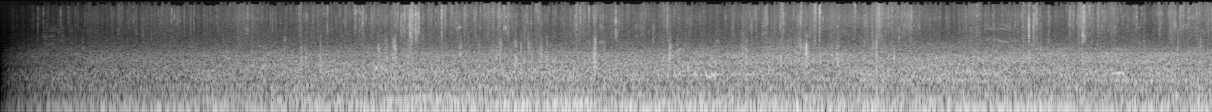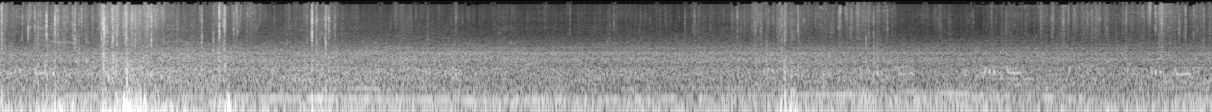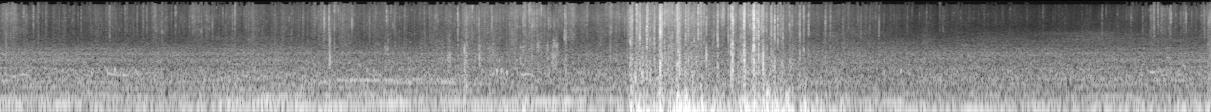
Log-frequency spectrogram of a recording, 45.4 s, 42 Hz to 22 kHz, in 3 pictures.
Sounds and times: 0.8s pigeons feeding 42.4s
2.3s pigeon footfalls 21.0s
27.4s pigeon footfalls 41.4s

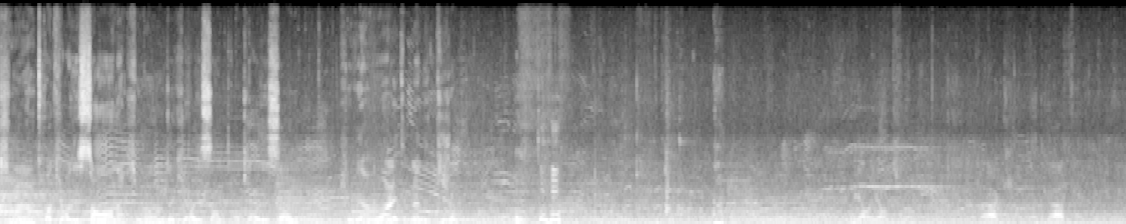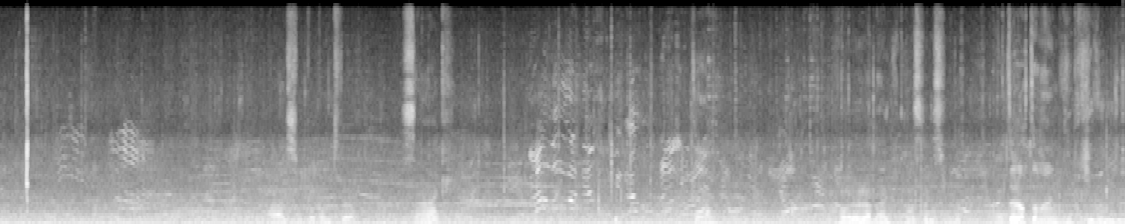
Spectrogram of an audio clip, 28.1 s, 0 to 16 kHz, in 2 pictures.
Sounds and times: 0.0s bells of san marco place 28.1s

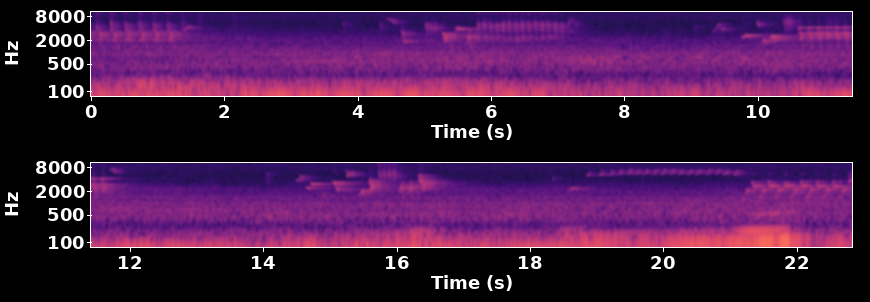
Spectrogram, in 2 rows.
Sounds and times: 10.2s distant traffic noise 22.8s

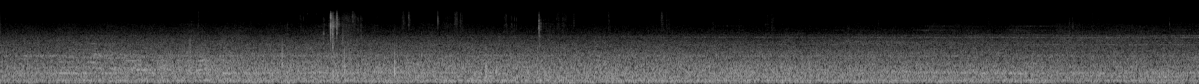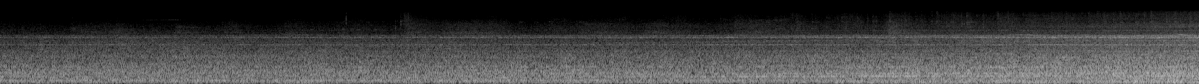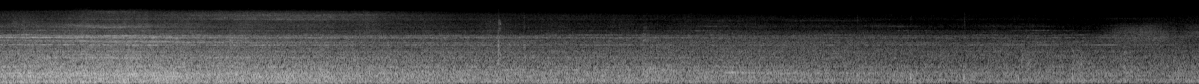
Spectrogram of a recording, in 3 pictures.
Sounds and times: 0.0s Commuters transferring on and off and between busses 35.9s

